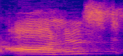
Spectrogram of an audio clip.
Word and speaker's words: honest: that is for honest though the spelling begins with h that is consonant but the pronunciation or the sound begins with that of the vowel and so we have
